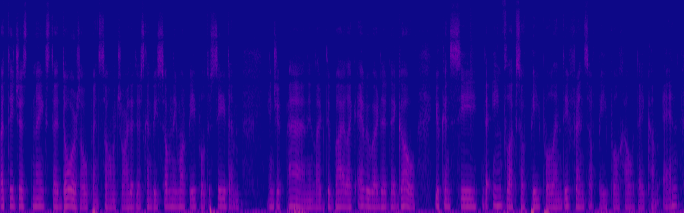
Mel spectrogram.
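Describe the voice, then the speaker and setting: Someone with a Latvian accent talks at a moderate pace in a very clean recording with a silent background. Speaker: music reaction YouTuber. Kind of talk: casual commentary to camera. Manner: casual, filler-heavy.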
